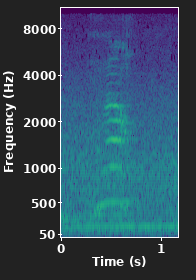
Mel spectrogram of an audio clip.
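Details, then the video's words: Domestic cat making a soft, faint meow that rises and falls over about half a second, with a low steady hum in the background and a person talking just before and after. "cat talking"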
